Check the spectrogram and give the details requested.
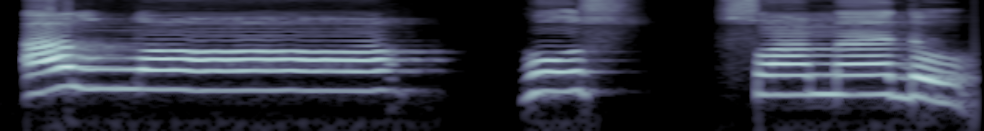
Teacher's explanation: لفظ اللہ کا لام موٹا کیونکہ اس سے پہلے زبر ہے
